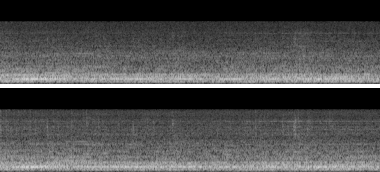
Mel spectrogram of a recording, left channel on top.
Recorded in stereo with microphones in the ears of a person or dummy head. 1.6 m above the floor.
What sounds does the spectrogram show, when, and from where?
0.0 s an engine running: 30° right (ahead or behind), 9.5 m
